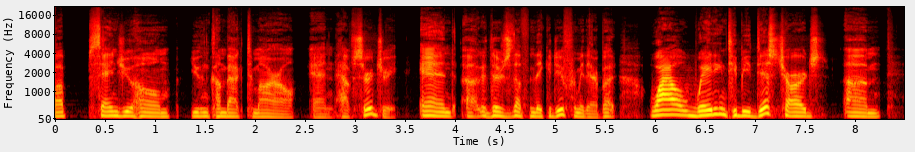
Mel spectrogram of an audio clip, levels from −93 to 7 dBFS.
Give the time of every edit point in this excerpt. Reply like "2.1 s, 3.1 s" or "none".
2.5 s, 3.5 s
